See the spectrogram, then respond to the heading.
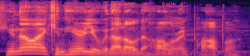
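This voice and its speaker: A man's voice: medium pitch, very animated, fast talker, soft background music, natural voice. A man voicing a timid, small young bard son who stammers and speaks meekly. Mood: whiny. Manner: stammering, meek.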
